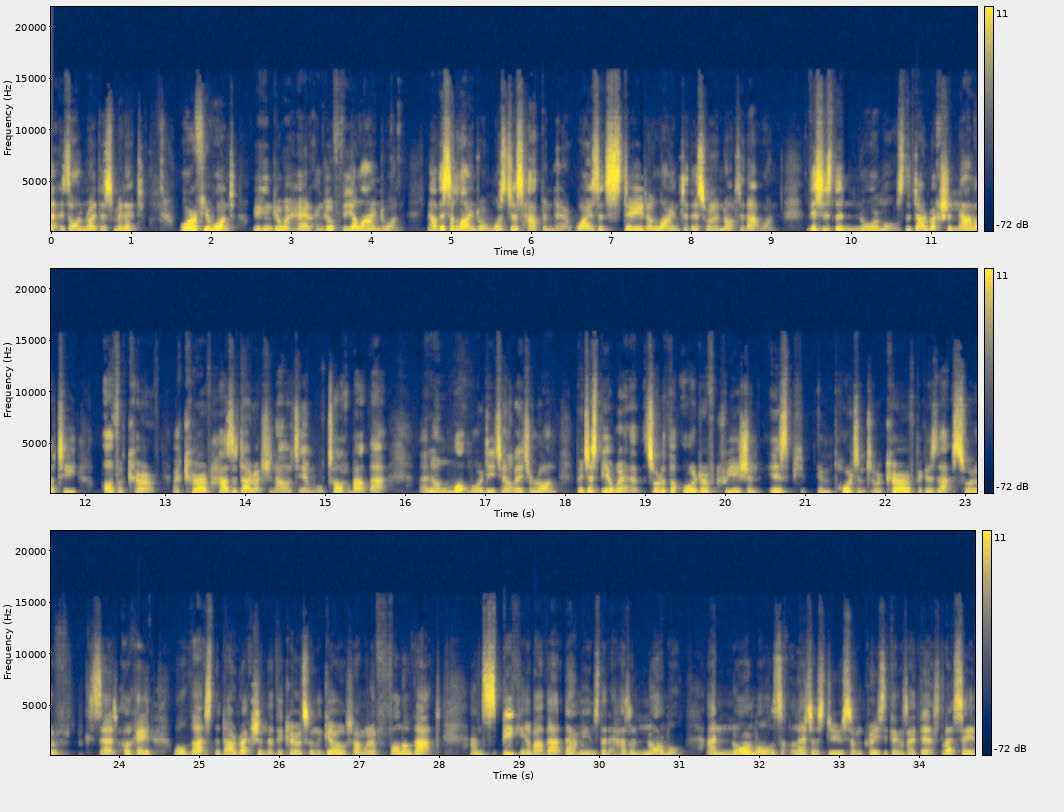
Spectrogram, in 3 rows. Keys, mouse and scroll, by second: 1.1 ctrl+z, 2.1 v, 11.5 middle click.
